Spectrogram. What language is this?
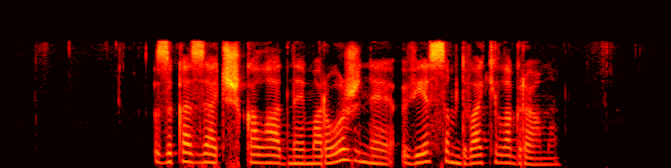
Russian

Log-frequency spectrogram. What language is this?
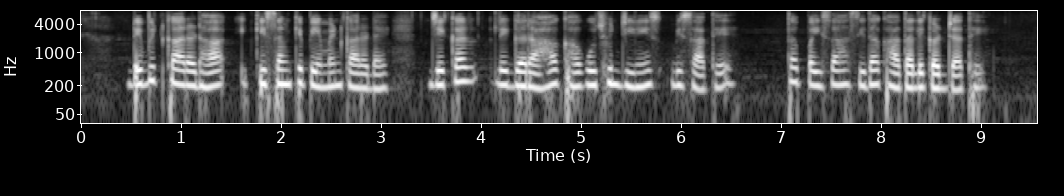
Chhattisgarhi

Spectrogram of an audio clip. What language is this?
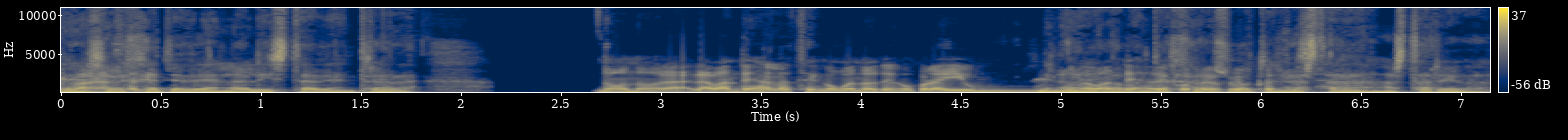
Spanish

